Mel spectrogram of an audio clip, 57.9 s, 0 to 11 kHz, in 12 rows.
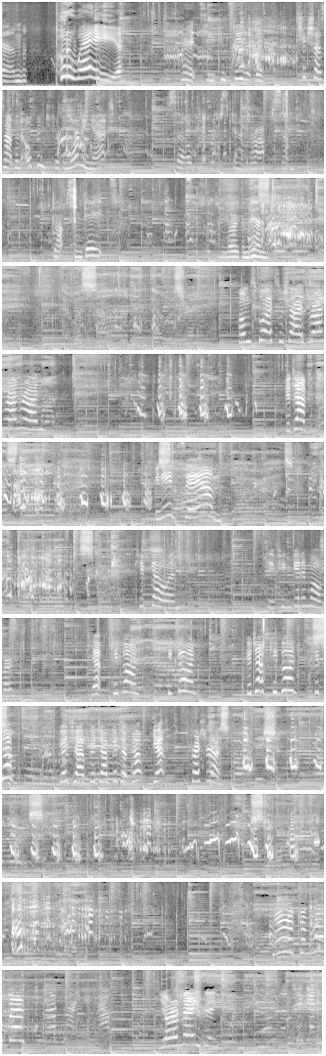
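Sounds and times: turkeys calling: 2.2s - 7.1s, 9.3s - 10.4s, 11.7s - 15.2s, 15.8s - 17.2s, 21.2s - 27.2s, 28.2s - 30.8s, 42.2s - 55.4s.

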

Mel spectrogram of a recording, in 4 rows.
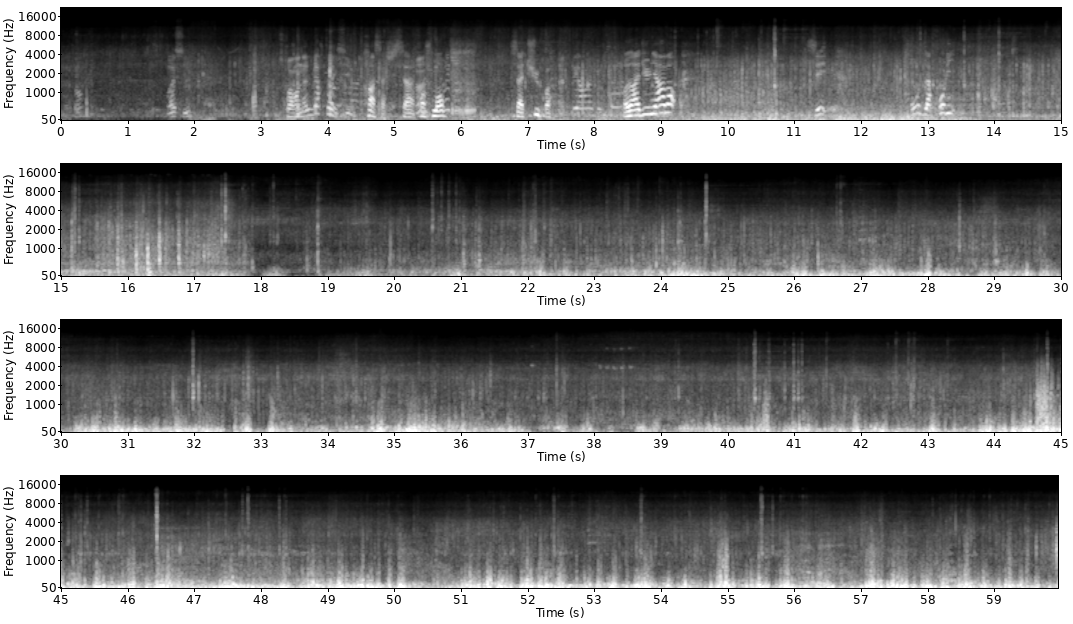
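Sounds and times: bike knocking and rattling: 2.0s - 59.9s
wind buffeting microphone: 2.1s - 59.9s.

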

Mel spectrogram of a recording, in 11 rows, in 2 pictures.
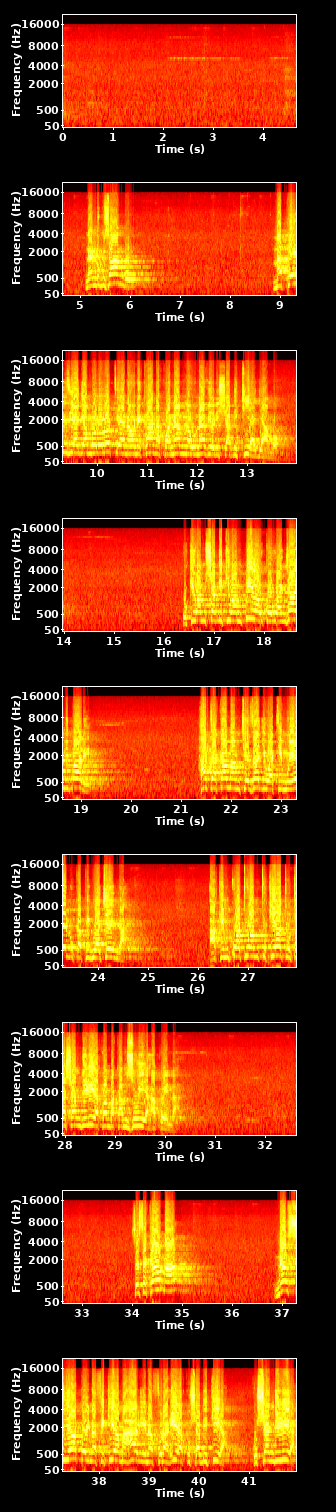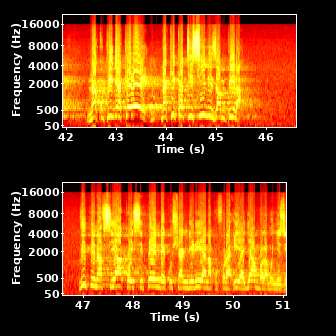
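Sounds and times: constant background hiss: 0.0s - 51.0s
low room noise: 0.0s - 51.0s.

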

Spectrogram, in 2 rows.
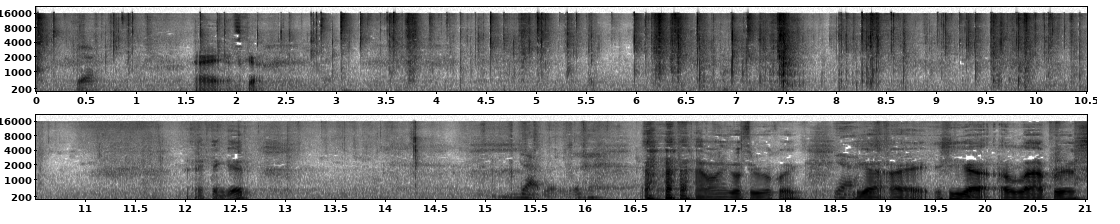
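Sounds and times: foil wrapper crinkling: 0.0s - 10.8s.

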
